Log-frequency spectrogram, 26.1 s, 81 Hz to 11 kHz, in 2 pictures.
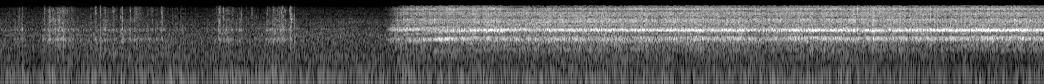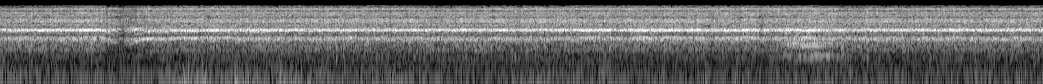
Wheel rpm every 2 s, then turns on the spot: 20, 20, 60, 160, 160, 160, 160, 150, 160, 160, 160, 160, 160.
0-4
